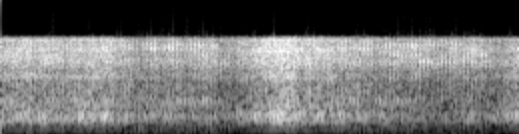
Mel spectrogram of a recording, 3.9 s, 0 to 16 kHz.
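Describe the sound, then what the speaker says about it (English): Carbide cutter on a half-inch bar hollows the inside of a wooden Christmas ornament spinning on a lathe, giving a continuous close grinding, whirring scrape that swells slightly partway through, with no voices. "I'm just using a carbide cutter on a 1/2 inch bar. I'm just trying to bring the wall thickness down."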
